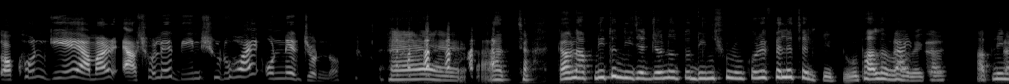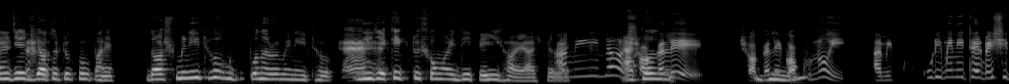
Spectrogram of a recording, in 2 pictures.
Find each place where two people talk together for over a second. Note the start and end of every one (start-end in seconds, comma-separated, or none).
none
